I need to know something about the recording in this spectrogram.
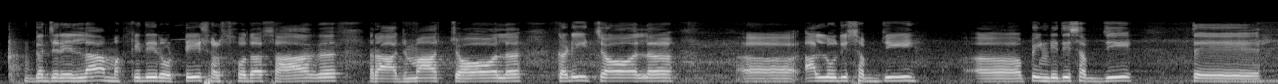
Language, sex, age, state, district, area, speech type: Punjabi, male, 45-60, Punjab, Ludhiana, urban, spontaneous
